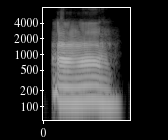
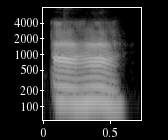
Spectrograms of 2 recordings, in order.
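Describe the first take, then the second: The two takes are said the same way.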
